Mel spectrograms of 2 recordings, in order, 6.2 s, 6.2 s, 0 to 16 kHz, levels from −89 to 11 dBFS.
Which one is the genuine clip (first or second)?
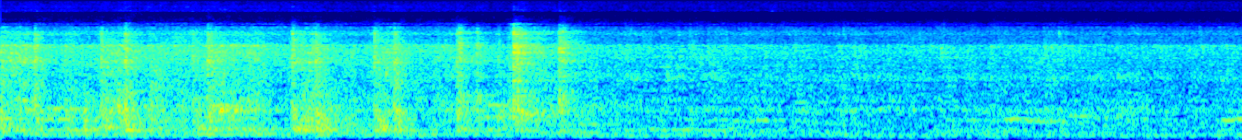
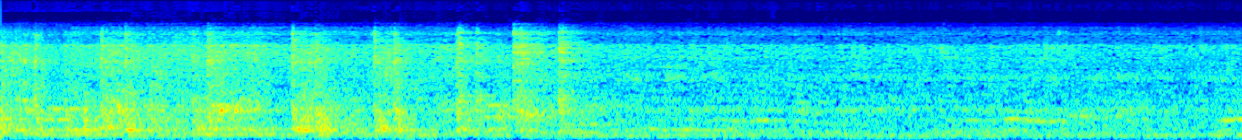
second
